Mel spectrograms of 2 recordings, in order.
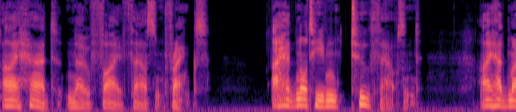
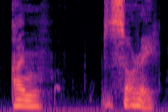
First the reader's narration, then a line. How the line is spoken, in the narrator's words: stammered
